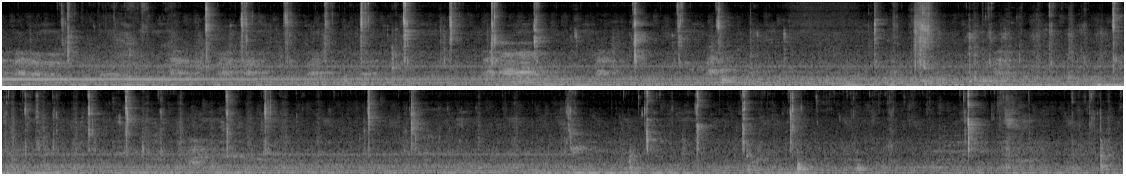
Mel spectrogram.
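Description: Chewing and lip-smacking of a mouthful of chicken leg and rice, with sharp wet mouth clicks every second or so. A faint steady hum lies underneath.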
